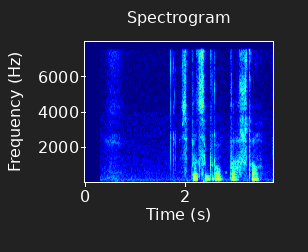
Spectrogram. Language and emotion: Russian, neutral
